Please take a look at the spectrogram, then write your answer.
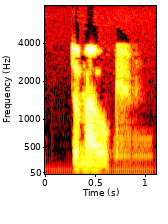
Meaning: tomahawk
- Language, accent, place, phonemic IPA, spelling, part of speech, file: French, France, Lyon, /tɔ.ma.ok/, tomahawk, noun, LL-Q150 (fra)-tomahawk.wav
